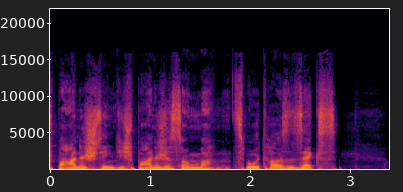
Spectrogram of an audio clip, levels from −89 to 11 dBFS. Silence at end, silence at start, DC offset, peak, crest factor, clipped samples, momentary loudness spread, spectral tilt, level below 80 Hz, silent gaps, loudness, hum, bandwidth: 0.55 s; 0 s; under 0.1%; -4 dBFS; 16 dB; under 0.1%; 8 LU; -5.5 dB/octave; -38 dBFS; none; -19 LUFS; none; 13.5 kHz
